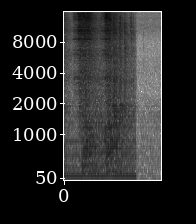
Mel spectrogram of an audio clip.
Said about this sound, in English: or you can use an air gun.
